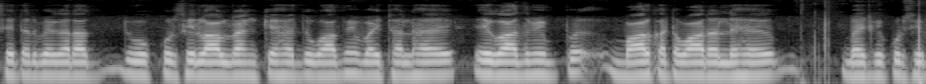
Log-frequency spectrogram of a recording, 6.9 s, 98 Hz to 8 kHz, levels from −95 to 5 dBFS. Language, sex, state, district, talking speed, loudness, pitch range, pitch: Magahi, male, Bihar, Jahanabad, 205 wpm, -22 LUFS, 155-160 Hz, 155 Hz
